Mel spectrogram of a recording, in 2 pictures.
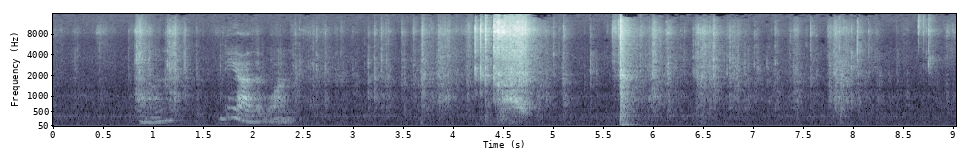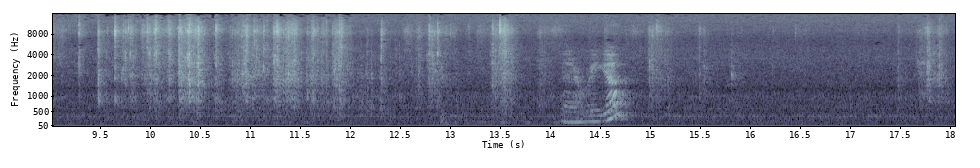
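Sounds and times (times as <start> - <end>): paper scraping rustle: 2.3 - 5.2, 5.8 - 14.1
light paper rustles and taps: 5.0 - 14.0.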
